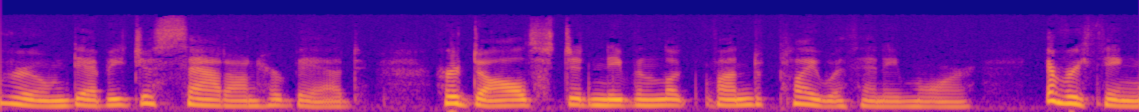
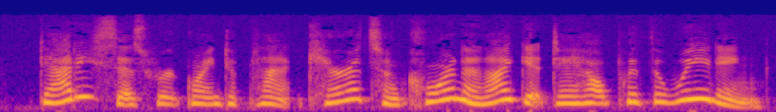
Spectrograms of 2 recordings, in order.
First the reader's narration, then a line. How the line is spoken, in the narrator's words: Becca chirped happily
